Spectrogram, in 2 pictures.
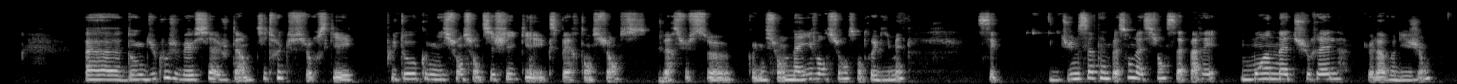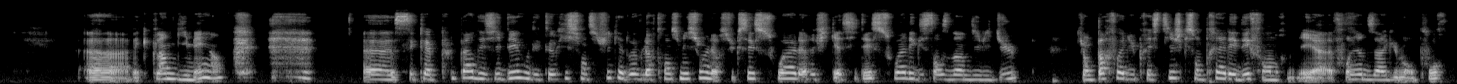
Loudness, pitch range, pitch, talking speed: -21 LUFS, 220-285 Hz, 250 Hz, 185 wpm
